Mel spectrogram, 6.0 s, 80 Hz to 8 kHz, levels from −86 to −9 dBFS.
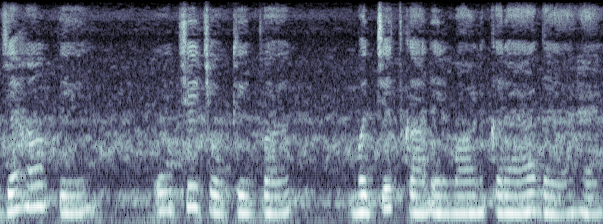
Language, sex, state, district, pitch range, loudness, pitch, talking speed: Hindi, female, Rajasthan, Bikaner, 175-190 Hz, -18 LUFS, 180 Hz, 110 wpm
